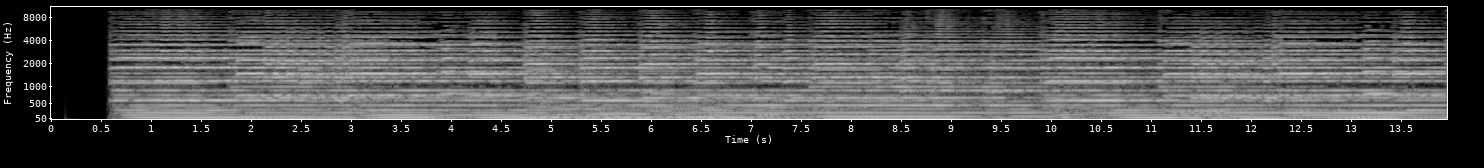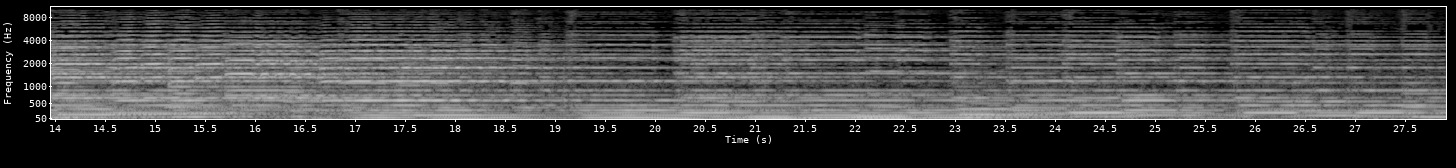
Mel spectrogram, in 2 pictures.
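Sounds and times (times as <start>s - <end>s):
organ: 0.6s - 27.8s
trumpet: 0.6s - 27.8s.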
